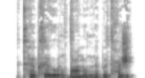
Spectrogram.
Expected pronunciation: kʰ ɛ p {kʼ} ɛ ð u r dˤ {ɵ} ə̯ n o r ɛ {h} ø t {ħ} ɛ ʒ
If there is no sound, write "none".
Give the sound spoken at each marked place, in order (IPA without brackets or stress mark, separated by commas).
x, ɵ, p, ħ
